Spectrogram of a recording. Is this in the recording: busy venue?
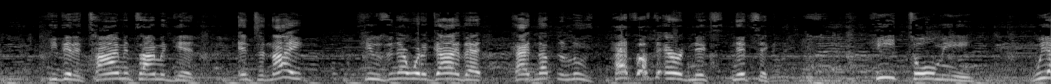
yes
